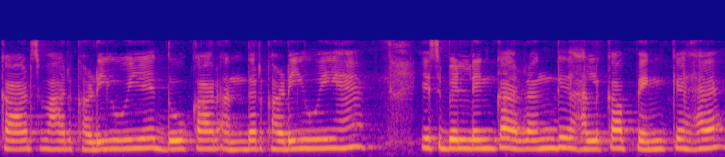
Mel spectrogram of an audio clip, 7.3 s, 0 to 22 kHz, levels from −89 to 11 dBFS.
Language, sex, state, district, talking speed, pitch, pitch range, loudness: Hindi, female, Jharkhand, Jamtara, 140 wpm, 225 Hz, 215-235 Hz, -17 LUFS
